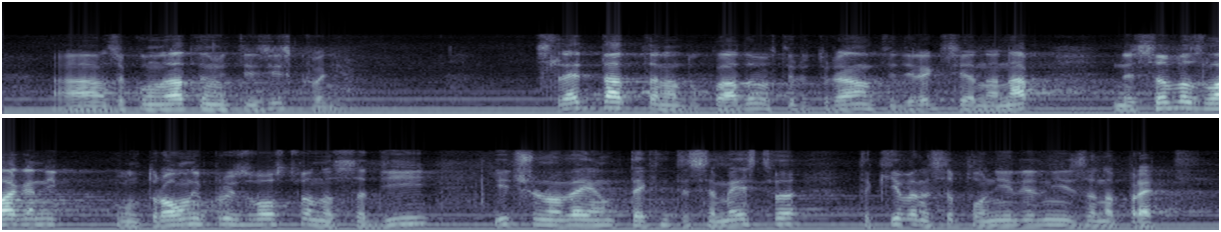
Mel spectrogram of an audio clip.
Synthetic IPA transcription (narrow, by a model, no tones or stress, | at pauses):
zɐkonod̪at̪ɛlˠnit̪ɛiziskvɐnḭə | slɛd̪ːat̪ət̪ənɐd̪oklˠad̪əvɐft̪ɛɾit̪oɾialˠnət̪əd̪iɾɛk̚t̪sijənɐnap̪ | nɛsɤvɐzlˠaɡəni | kont̪ɾɔlˠnipɾoizvɔt̪st̪vənɐsɐd̪iː | it͡ʃlɛnovɛot̪ːɛxnit̪ɛsɛmɛjst̪və | t̪ɐkivənɛsɤplˠɐniɾinizɐnɐpɾɛt̪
